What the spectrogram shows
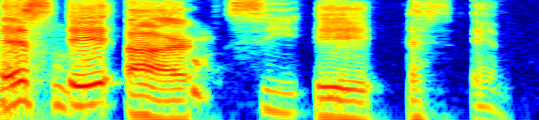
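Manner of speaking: slow, deliberate spelling, each letter dragged out.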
